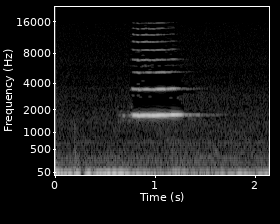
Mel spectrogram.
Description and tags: Series of squeaky doors. Some in a big room, some in a smaller room. Some are a bit hissy, sorry.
